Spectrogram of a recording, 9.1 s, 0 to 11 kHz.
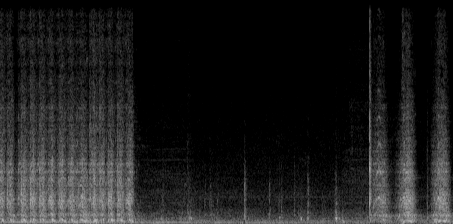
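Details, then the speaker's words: VW VR6 that won't stay running, after coolant pipe gasket repair: starter grinds slow and laboured, stops, then short dragging attempts as the battery dies; engine hesitating heavily with intake connected, cause not yet found. "battery's dead now so I gotta take the battery and get charged"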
